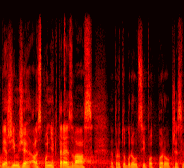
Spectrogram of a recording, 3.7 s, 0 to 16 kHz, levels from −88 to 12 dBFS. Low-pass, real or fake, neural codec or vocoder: 14.4 kHz; real; none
